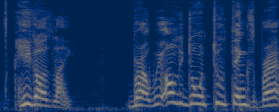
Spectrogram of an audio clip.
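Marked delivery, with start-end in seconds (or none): 1.3-2.8 short, curt, annoyed reply with attitude, acted out. Retelling the partner's answer about their plans for the day, imitating someone with an attitude. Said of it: "like with an attitude".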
